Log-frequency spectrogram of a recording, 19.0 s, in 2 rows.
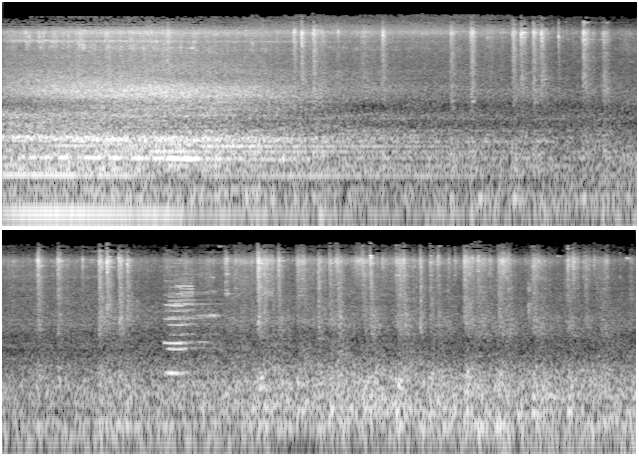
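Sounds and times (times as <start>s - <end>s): freight train rumbling past: 0.0s - 19.0s
wheel clacks over rail joints: 2.4s - 19.0s
train horn toot: 11.9s - 13.0s.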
